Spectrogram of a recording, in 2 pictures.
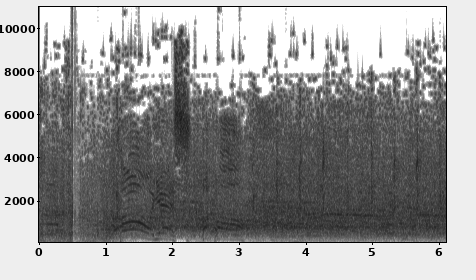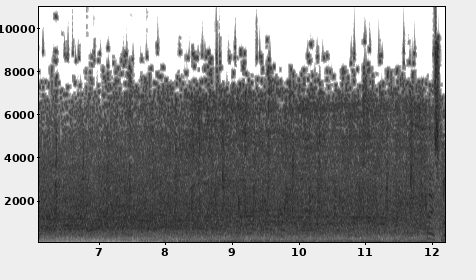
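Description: Cricket bat striking the ball about half a second in, then a stadium crowd cheering and shouting, with loud whoops, as the ball is hit for six.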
